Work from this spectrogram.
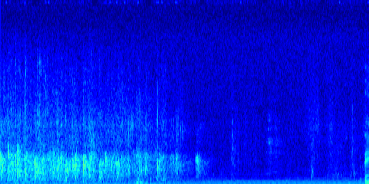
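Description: An audience at the Portland City Club bursts into loud applause to welcome speakers, the clapping thinning and fading away after about three seconds into a quiet room.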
